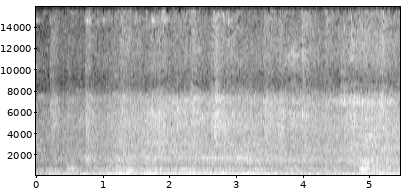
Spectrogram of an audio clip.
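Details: A steady low rumble like passing traffic fills the recording, with faint muffled speech and no animal voice.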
